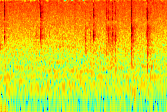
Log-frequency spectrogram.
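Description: Quiet, uneven taps on a computer keyboard while someone writes PHP code, with isolated keystrokes scattered over a faint background hum.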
